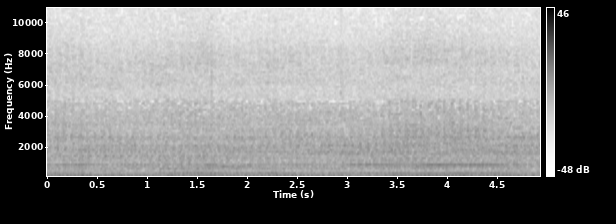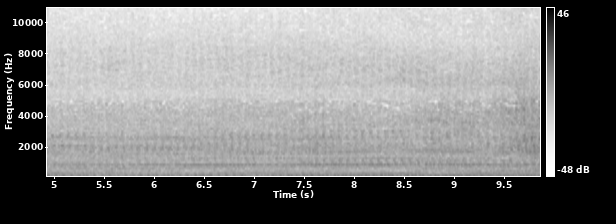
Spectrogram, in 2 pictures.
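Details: David Brown diesel tractor, which had been hard to start (a flat battery was questioned, throttle linkage checked): steady, even diesel clatter at a settled idle with no misses or odd knocks; running normally.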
